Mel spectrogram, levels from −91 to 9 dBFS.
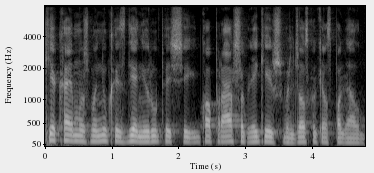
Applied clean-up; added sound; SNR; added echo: none; none; none; none.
